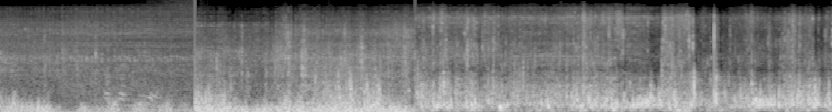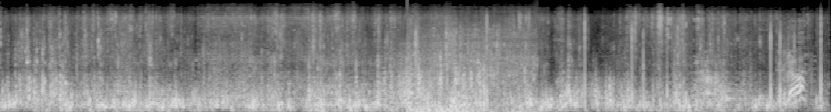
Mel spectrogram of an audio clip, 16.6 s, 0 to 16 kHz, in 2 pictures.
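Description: Enduro mountain bike, a Vitus Sommet 29, ridden fast down rocky singletrack: a constant rattle and clatter of tyres, suspension and chain over the stones, with wind buffeting the helmet camera's microphone. For the first two seconds it is quieter, then it suddenly gets louder when the ride is on the rough trail.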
